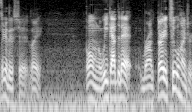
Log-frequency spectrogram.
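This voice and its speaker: A man speaks with lively intonation. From Chicago, US Midwest. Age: 20s. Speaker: truck driver and vlogger. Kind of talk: casual vlog storytime. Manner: fast; animated.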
